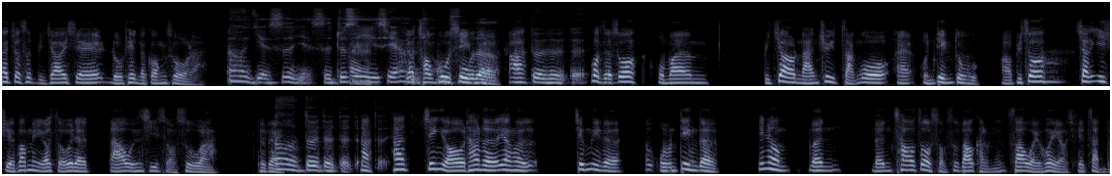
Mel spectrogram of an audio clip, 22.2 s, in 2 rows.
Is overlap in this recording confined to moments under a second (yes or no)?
no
